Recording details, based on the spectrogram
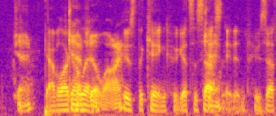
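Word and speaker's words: Gavilar: it it's g a v l a r gavalar okay gavalar is the king who gets assassinated who Z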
